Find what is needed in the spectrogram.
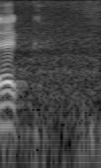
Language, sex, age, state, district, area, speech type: Assamese, male, 45-60, Assam, Lakhimpur, rural, read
